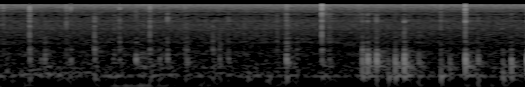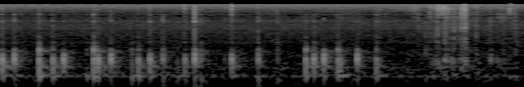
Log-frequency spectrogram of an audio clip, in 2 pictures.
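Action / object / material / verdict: tap / plastic packing tape roll on a cardboard core / plastic tape / none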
